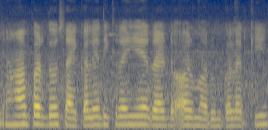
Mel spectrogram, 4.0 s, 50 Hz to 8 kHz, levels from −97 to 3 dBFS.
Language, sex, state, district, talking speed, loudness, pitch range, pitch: Hindi, female, Maharashtra, Mumbai Suburban, 180 wpm, -19 LUFS, 170-195 Hz, 185 Hz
